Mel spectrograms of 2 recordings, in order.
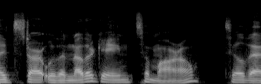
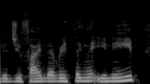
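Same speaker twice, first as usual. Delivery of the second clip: librarian voice, much higher pitch; 7 semitones higher, 3 dB quieter than usual. Showing learners how to act out a scenario with voices: librarian voice. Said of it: "I use the voice of a librarian".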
